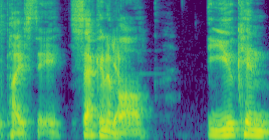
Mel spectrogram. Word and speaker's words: Paiste: video but someone said how the heck do you butcher the name pisty so badly it's past not pisty it's a pet peeve of mine good info though I I think everyone at one point called it paste or py or something but I thought you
